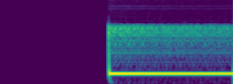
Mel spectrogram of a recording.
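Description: A telephone tone while a number is called, a single steady pitched tone that starts abruptly after half a second of silence and holds at an even loudness.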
